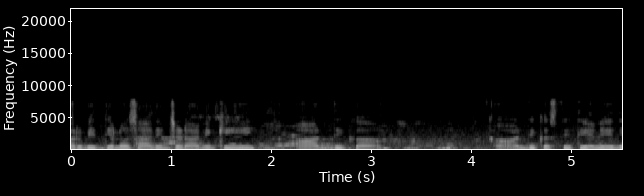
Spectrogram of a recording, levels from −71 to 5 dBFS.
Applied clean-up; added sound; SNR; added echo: none; Bird vocalization, bird call, bird song; 17 dB; none.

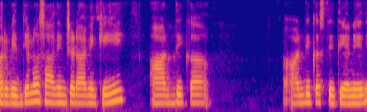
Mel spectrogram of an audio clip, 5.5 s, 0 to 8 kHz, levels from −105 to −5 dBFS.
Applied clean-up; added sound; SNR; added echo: neural mask model DeepFilterNet 3.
